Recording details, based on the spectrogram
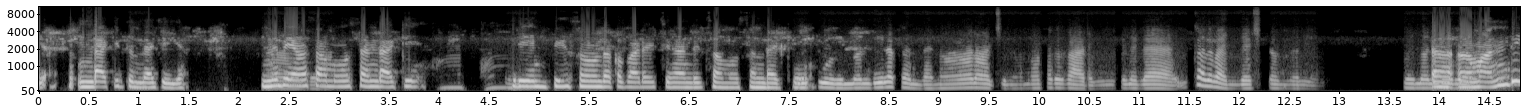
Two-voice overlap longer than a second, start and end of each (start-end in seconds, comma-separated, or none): none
